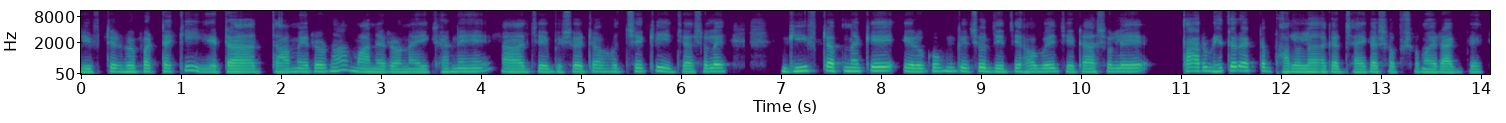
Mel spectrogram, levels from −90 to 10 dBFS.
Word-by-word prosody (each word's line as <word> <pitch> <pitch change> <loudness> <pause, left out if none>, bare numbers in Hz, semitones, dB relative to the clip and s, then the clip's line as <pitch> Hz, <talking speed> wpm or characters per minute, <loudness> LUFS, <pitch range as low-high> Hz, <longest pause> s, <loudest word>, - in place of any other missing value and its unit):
gift 150 -1 -3
এর 165 - -2
ব্যাপারটা 160 +2 +1
কি 230 - -2 0.2
এটা 155 +1 +2 0.4
দামেরও 165 +2 0
না, 195 - +1 0.2
মানেরও 150 -1 -1
না। - - -2
এখানে 155 +3 -3 0.5
আ - - +1 0.2
যে 165 - +1
বিষয়টা 160 +1 -1
হচ্ছে 160 +3 -4
কি, 200 - +1 0.2
যে 160 - -3
আসলে 170 +3 +2 0.7
gift 205 +2 +1
আপনাকে 190 0 +2 0.3
এরকম 175 +2 +2 0.2
কিছু 175 +1 0 0.2
দিতে 160 +2 0
হবে, 160 +1 +1
যেটা 160 0 -1
আসলে 170 +2 0 0.6
তার 195 +1 +2
ভেতরে 210 +5 +3
একটা 200 -1 -2
ভালো 160 +2 0
লাগার 155 -1 +1
জায়গা 145 +1 0
সব 150 -2 -3
সময় 145 -1 -2
রাখবে। 145 +2 -2
160 Hz, 145 wpm, -25 LUFS, 155-180 Hz, 0.7 s, ভেতরে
